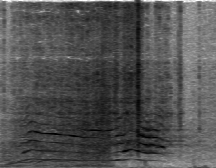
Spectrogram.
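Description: A girl's long high-pitched squeal, held for about a second and a half, sliding slightly down in pitch and lifting again just before it stops.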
